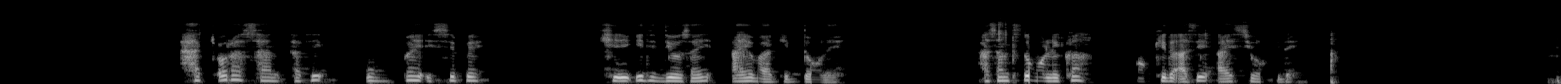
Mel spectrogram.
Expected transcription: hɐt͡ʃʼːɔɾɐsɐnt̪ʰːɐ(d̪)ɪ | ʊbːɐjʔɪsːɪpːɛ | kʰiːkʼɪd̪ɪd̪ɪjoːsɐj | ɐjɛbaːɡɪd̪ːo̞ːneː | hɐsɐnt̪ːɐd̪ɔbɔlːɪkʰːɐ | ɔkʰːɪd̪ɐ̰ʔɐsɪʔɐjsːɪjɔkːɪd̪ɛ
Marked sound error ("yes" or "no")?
yes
